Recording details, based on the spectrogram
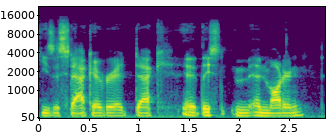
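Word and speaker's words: deque: like they'll just use a DQ or it's called a deck. DECK is like the pronunciation. Yeah, yeah. But I've never really seen anyone like use a stack over a deck, at least in modern C++.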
